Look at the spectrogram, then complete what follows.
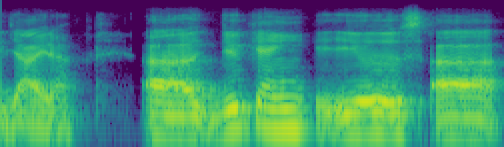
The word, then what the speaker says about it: Jira: Jer so I taking Jira or Jira a lot of people they pronounce that differently but I say Jyra uh you can use uh information from any other source that you have.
